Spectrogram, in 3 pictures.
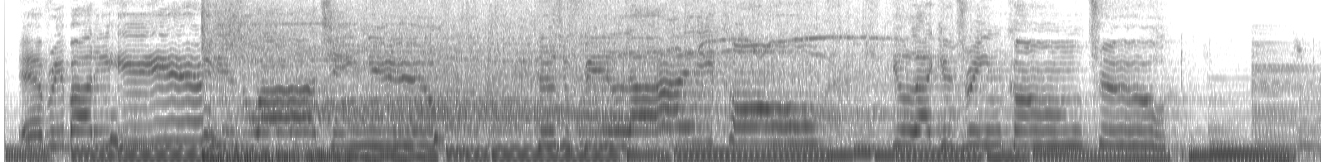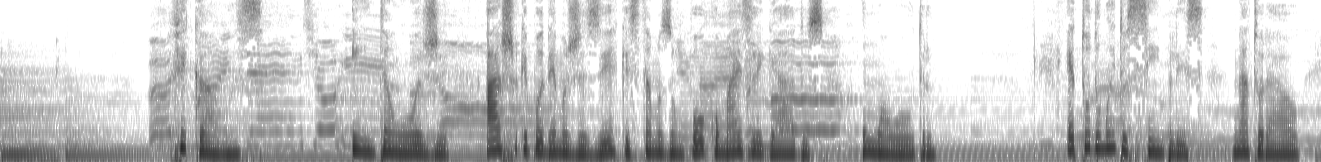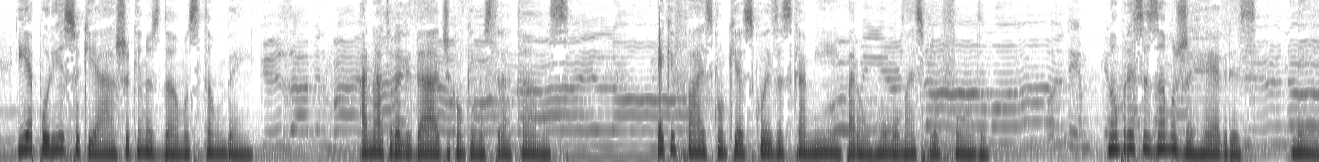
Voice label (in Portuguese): fem, Voz Feminina; dia dos namorados suave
